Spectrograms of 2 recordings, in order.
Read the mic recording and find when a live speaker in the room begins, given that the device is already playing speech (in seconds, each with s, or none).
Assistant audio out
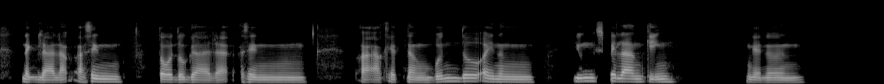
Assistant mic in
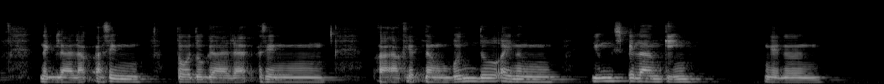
none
